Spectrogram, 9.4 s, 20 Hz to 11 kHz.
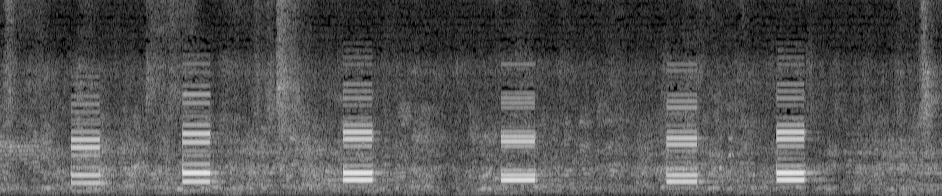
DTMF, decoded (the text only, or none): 4 8 0 * 7 0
